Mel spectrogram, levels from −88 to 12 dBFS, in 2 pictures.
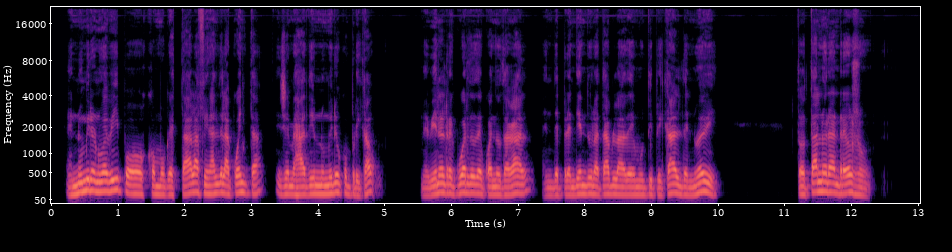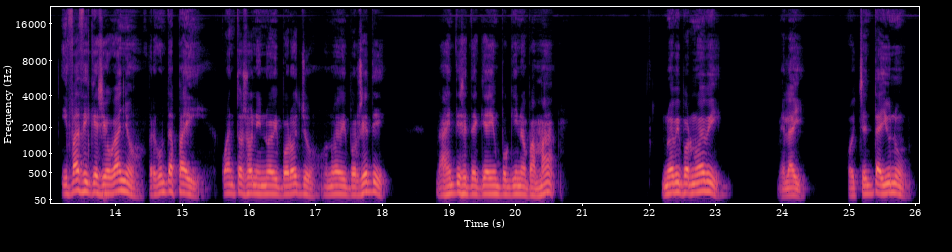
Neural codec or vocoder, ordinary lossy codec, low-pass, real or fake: none; none; none; real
